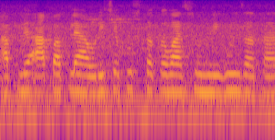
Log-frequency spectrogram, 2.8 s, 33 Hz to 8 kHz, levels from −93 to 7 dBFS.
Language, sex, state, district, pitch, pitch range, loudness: Marathi, female, Maharashtra, Gondia, 215 Hz, 210-225 Hz, -18 LUFS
